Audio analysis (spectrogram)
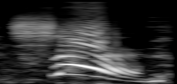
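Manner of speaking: a high, loud barked "Sir!"; hammed-up military shout; soldiers shouting. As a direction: snap to attention and bellow it. Soldiers shout in Spaceballs scene.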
